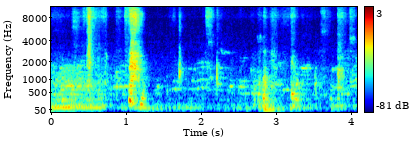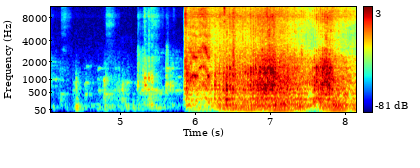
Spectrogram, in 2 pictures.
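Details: Engine: quiet cranking, then catches and settles into a steady, even idle with no knocks or misses; normal.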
